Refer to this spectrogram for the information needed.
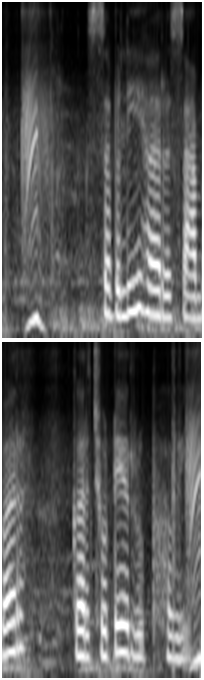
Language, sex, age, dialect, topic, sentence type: Chhattisgarhi, female, 25-30, Northern/Bhandar, agriculture, statement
